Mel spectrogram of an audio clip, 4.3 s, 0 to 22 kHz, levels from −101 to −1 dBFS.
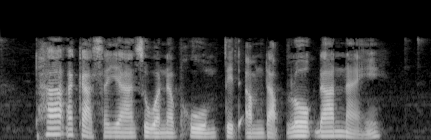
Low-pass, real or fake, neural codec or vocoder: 7.2 kHz; real; none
